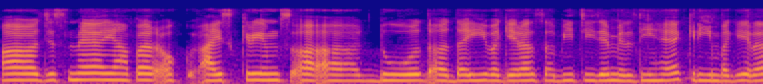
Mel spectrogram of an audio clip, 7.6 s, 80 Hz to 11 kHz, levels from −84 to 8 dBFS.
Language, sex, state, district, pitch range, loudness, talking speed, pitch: Hindi, female, Chhattisgarh, Rajnandgaon, 225-240 Hz, -14 LUFS, 135 wpm, 230 Hz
